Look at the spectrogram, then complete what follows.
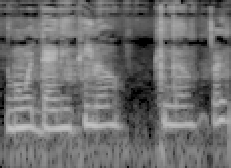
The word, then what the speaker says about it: Pino: Pino? Is that his name? How's how you pronounce his name?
